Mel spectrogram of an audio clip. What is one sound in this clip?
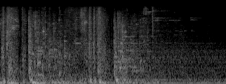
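A blade swishes and strikes.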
